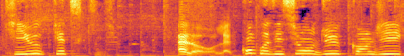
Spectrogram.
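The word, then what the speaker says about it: 吸血鬼: Mais il existe un mot plus traditionnel, écrit en kanji comme cela, qui se prononce kyuketsuki.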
